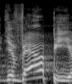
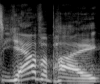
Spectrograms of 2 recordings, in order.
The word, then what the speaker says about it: Yavapai: It's not Yavapai or something county, it's Yavapai County, and somebody told me it rhymes with have a pie, so it gets me really hungry.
